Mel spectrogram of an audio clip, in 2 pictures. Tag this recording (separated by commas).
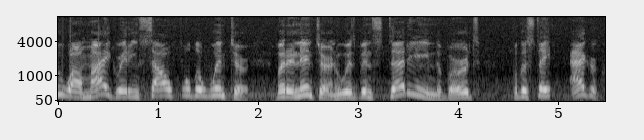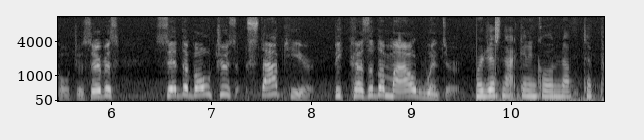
Speech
